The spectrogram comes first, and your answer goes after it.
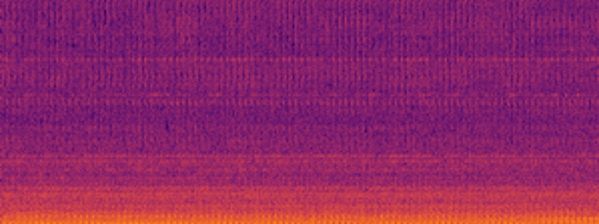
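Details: Briggs & Stratton Vanguard V-twin with head gaskets redone and an oil cooler newly installed, on its first start: a smooth, even, strong beat of about four pulses a second with no knocks or misses. It is running healthy.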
